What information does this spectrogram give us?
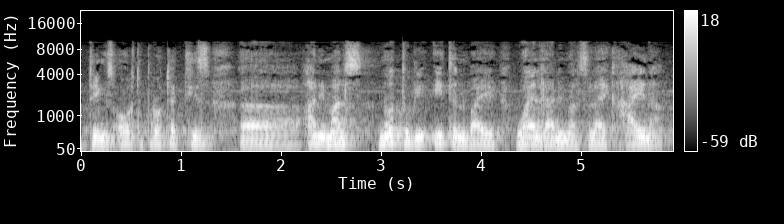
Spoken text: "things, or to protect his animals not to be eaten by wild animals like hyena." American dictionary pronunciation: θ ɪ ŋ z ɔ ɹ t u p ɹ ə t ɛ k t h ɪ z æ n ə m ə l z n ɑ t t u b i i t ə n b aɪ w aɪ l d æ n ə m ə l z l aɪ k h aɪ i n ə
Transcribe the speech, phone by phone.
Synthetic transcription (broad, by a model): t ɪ ŋ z ɔ ɹ t u p ɹ ə t ɛ k t h ɪ z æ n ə m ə l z n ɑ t t u b i i t ə n b aɪ w aɪ l d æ n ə m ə l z l aɪ k h aɪ n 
